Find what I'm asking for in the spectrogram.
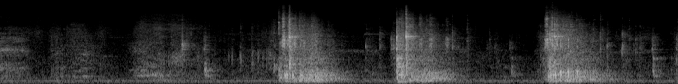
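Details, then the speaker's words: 1973 Yamaha CT3 175 two-stroke enduro on its first start with choke on, after hydrolocking full of oil and fuel; carb cleaned and bottle-fed. Rough running with loud raspy bursts and liquid spitting out. Owner suspects a major exhaust leak at the head or cylinder. "It sounds like a major exhaust leak up at the head, or at the cylinder. Well, it runs."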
